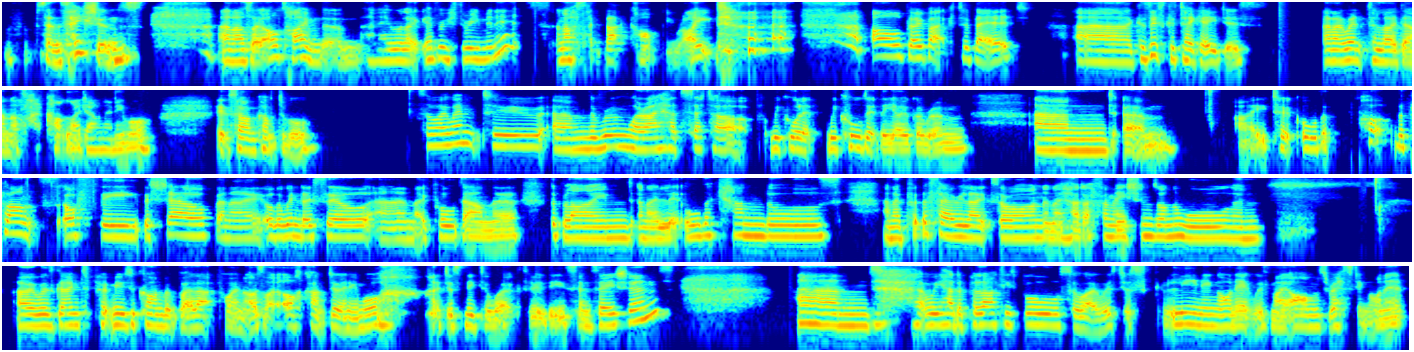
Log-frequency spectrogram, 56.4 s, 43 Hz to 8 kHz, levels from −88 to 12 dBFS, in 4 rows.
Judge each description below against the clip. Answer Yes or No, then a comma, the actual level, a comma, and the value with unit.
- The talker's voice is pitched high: Yes, high, 210 Hz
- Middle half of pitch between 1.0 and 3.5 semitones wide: Yes, average, 3.1 semitones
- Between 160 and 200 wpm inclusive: Yes, average, 175 wpm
